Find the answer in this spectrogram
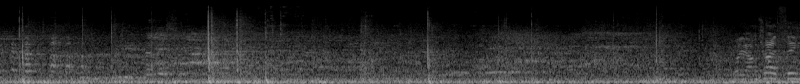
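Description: A basketball bouncing on a hardwood gym floor in a few separate, irregularly spaced bounces, the loudest about two seconds in.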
